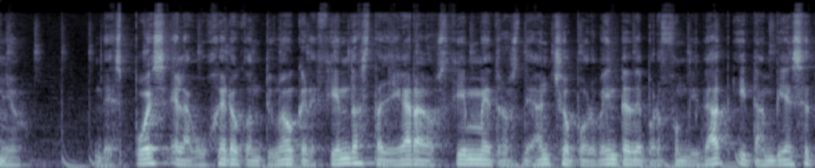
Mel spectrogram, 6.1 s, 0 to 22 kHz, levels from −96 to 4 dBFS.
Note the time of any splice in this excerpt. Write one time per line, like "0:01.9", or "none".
none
